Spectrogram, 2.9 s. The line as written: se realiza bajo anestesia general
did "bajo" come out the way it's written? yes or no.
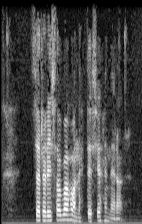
yes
